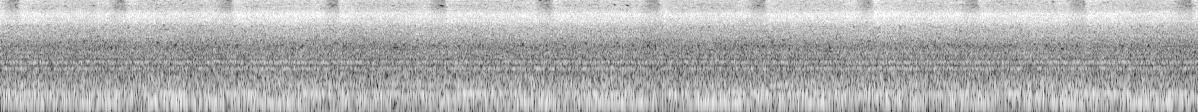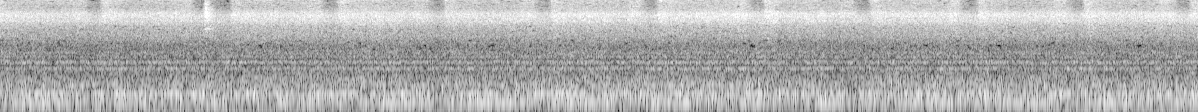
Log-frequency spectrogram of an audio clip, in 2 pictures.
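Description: Automatic lacquer spraying machine running: a steady mechanical hum with a hiss of spray over it, as its gantry spray gun works across a cabinet door panel.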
